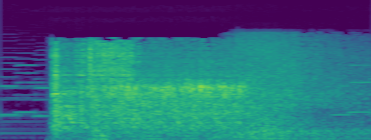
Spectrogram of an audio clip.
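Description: Vehicle engine starts at once with a sharp catch, then settles into a steady rumbling idle that fades slightly toward the end.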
